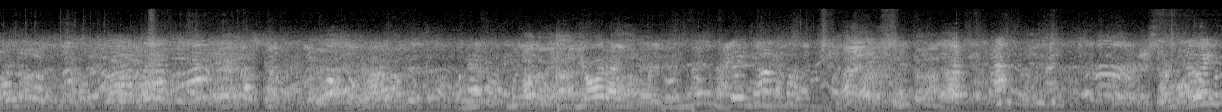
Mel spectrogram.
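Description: Men and women talk together at a distance outdoors.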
